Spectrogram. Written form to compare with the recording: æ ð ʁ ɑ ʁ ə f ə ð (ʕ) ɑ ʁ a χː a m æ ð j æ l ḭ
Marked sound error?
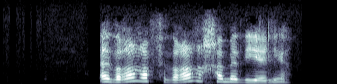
yes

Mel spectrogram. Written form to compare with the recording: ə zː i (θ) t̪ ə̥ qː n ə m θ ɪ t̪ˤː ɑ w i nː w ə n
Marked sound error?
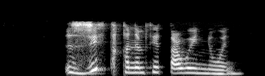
no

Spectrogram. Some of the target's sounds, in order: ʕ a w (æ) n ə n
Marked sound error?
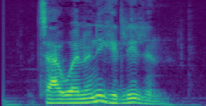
no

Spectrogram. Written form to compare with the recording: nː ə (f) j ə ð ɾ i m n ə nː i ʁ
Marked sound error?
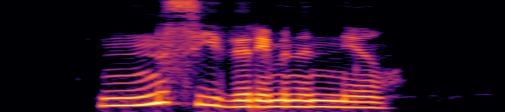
yes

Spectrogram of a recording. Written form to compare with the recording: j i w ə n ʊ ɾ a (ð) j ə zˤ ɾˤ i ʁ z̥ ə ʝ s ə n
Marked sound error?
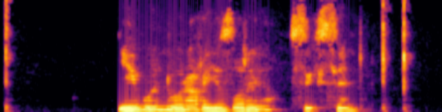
yes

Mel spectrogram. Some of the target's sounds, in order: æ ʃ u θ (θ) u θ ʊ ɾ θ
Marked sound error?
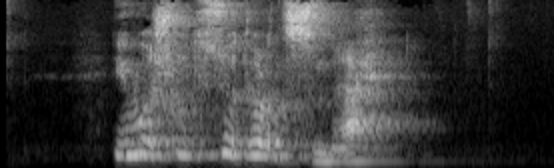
yes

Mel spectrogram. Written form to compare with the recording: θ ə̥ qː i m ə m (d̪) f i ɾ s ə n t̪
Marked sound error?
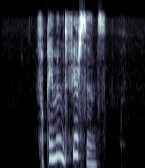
no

